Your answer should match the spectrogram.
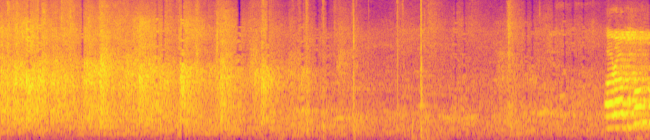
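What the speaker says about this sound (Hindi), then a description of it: "जितने भी लोग सम्मानित हुए हैं सभी के लिए जोरदार तालियां बजा दीजिए।" Audience applause at a police and social leader excellence award ceremony, a dense burst of clapping that gradually thins into scattered claps before a voice begins at the end.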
